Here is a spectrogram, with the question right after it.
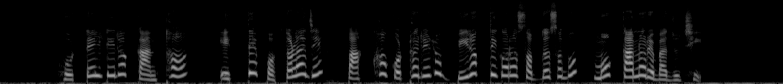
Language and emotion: Odia, disgusted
